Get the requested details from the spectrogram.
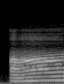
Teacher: When we say ah, the tongue is low, the jaw is open, and there's space for the vowel sound to resonate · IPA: /ɑ/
